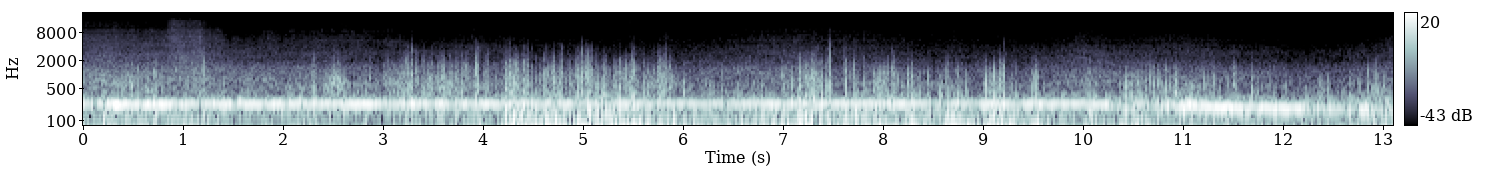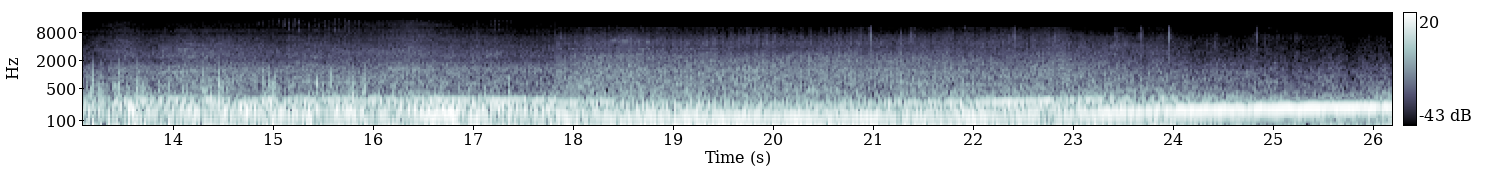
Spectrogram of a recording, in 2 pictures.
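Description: A car engine hums steadily and then revs up and down.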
